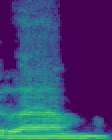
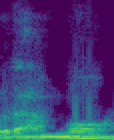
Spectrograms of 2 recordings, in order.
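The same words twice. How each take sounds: First: The word ends on a bare consonant sound. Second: The word ends with a short vowel sound. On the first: This is how Hindi speakers say it. "ଆମର ହିନ୍ଦୀରେ କୁହାଯାଏ" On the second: This is how Odia speakers say it. "କିନ୍ତୁ ଆମ ଓଡିଆରେ କଣ କହୁ"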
